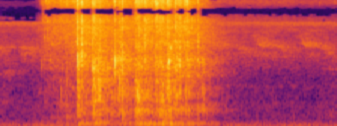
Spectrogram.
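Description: Liquid and food pour from a metal bowl into a pot.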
